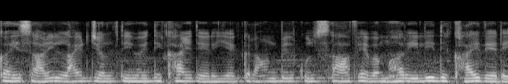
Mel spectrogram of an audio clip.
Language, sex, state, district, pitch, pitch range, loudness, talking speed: Hindi, male, Uttarakhand, Tehri Garhwal, 145 Hz, 135-150 Hz, -17 LUFS, 210 wpm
